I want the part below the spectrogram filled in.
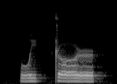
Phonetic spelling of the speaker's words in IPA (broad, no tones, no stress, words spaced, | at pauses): wikʈoɹ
